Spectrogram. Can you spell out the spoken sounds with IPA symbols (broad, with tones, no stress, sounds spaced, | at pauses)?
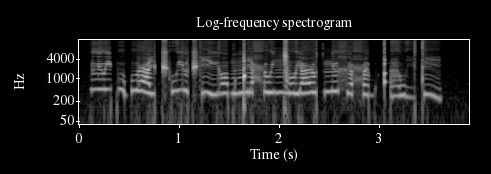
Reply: lʲ u˦ j p u˦ ʔ u˦ ʕ i˧ t͡ʃʼ ṳ˦ j ʏ˧ t͡ʃʼ i˦˨ j ɔ˦ b ŋ͡ǃ i˦ ħ u˦ j ŋ͡ǀ o˦ j ʕ u˦ t n ʏ˦ x ʏ˧ ħ ʏ˧ b qʼ i̤˦ w i̤˧ t i˦˨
